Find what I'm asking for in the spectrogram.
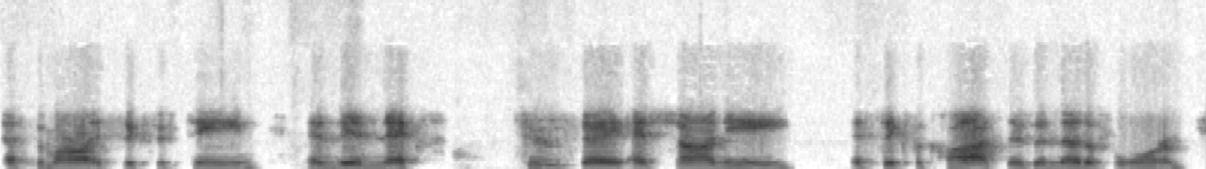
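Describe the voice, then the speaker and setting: A woman's voice: sits low, expressive, a little slow. Firm-spoken principal woman, tinny sound. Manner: firm, emphatic, plain-spoken. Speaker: high school principal. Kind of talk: interview conversation.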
